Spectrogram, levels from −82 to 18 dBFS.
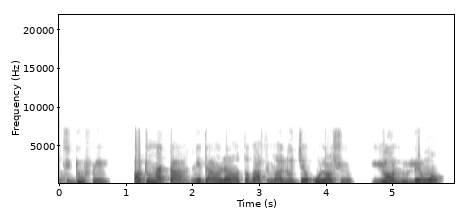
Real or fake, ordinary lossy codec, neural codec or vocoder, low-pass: real; none; none; 7.2 kHz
